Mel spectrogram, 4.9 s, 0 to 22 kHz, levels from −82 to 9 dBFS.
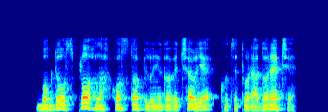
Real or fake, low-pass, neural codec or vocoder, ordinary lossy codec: fake; 5.4 kHz; codec, 16 kHz, 4.8 kbps, FACodec; none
